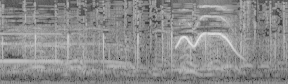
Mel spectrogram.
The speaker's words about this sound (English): Let's give the band another round of applause. Come and do it.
